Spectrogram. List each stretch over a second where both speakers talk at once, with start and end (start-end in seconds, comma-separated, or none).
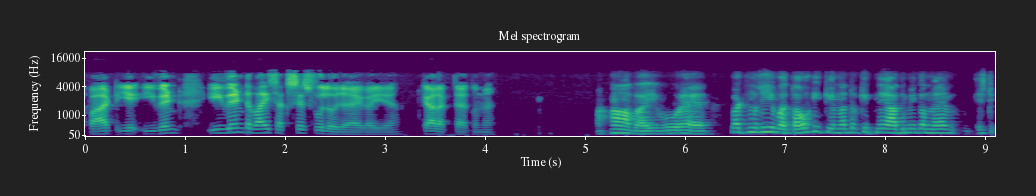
none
